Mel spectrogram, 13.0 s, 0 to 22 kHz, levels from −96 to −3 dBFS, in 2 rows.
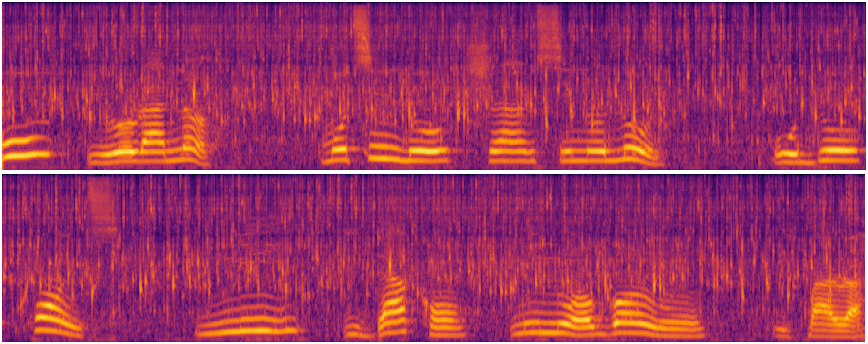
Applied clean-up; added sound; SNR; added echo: none; Stream; 12 dB; none.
